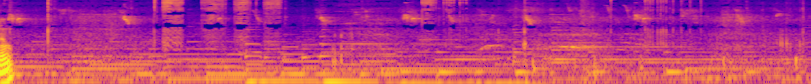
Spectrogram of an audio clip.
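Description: Soft background music with held notes throughout, with a few short rasping clicks as a nylon zip tie is pulled tight around a gear-lever boot.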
